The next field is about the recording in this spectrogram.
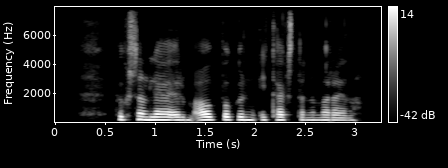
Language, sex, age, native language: Icelandic, female, 40-49, Icelandic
